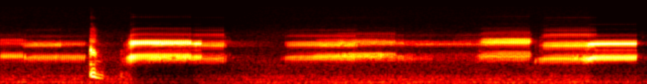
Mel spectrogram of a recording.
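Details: Nighttime chorus of tree frogs following a warm summer rain: loud buzzy two-toned chirps lasting around a second each, separated by brief pauses, opened by a sharp falling click.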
